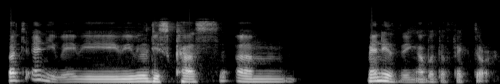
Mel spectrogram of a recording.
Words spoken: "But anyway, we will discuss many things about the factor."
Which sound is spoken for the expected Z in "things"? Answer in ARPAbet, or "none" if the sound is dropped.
none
